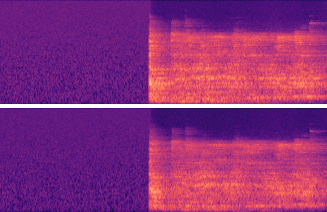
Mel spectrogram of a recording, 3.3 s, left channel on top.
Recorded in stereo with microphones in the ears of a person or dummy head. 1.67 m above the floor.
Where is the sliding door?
10° left (ahead or behind), 1.2 m.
